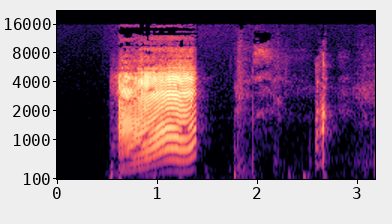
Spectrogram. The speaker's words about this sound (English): Remember that fart I let in the hotel room in Phoenix? You had another one like that when we came back, and I was like, that's not cool.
